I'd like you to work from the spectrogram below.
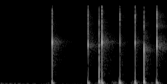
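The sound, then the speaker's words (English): Sharp, loud finger snaps: one crisp crack, a short pause, then a quick run of about six more in an uneven rhythm, each a bright, ringing pop with nothing else in between. “I can snap really loud.”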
